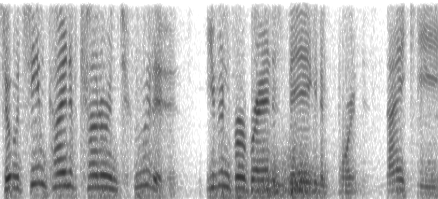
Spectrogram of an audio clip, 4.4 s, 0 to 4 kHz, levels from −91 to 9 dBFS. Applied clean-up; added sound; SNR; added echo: neural mask model RNNoise.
